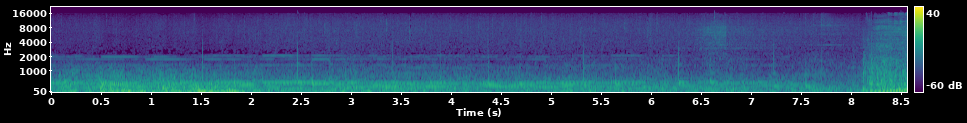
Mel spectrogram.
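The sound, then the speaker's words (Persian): Steady, heavy rain pours down continuously, with a deep rolling rumble of thunder underneath and scattered sharper drips and taps throughout. No voices are present. “بارون میزنه قلبم میشکنه”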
